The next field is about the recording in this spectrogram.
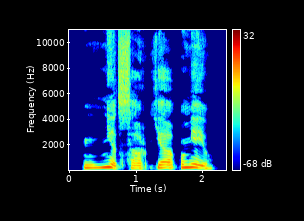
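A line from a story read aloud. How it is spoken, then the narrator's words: Strained reply, young man. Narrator (Russian): выдавил из себя парень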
